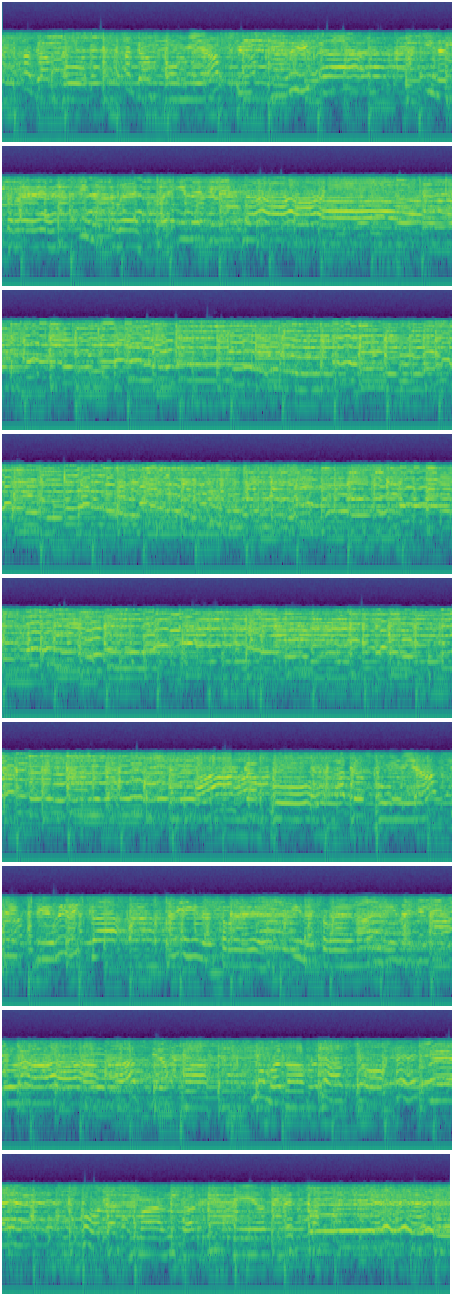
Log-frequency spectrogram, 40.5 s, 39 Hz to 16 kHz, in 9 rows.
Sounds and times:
Singing: 0:00.0 - 0:12.0, 0:23.7 - 0:40.4
Music: 0:00.0 - 0:40.4.

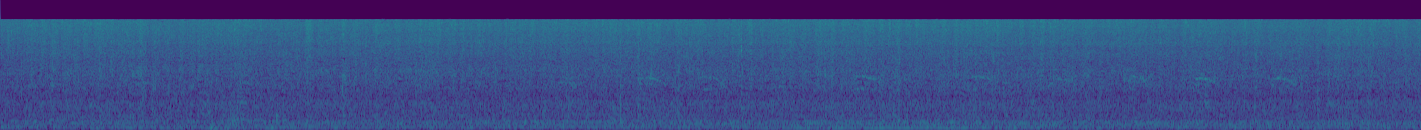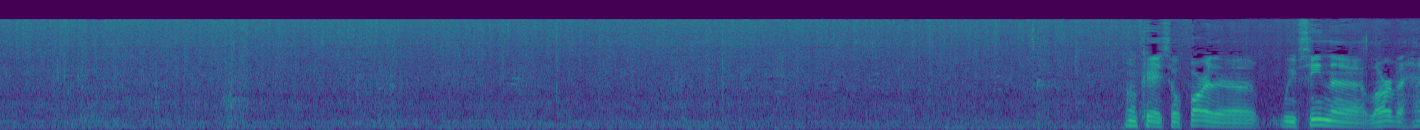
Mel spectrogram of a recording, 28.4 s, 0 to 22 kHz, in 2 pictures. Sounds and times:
Insect: 0:00.0 - 0:28.4.

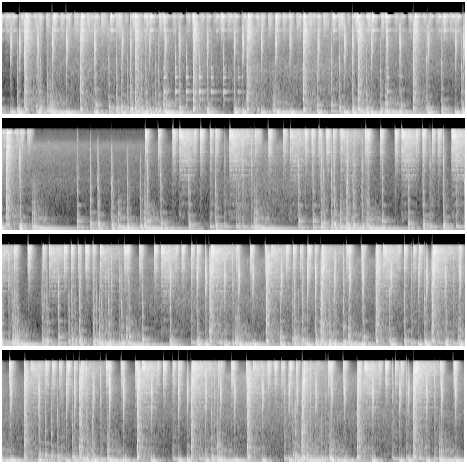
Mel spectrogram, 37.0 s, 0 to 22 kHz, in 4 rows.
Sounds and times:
Music: 0:00.0 - 0:37.0
Outside, rural or natural: 0:00.0 - 0:37.0.

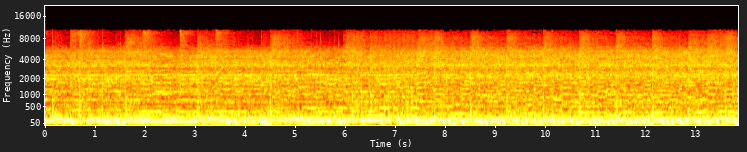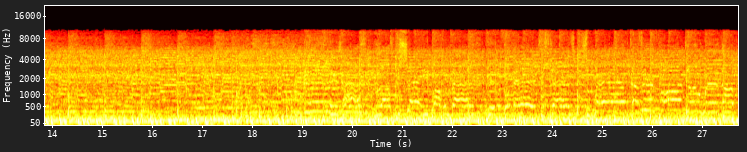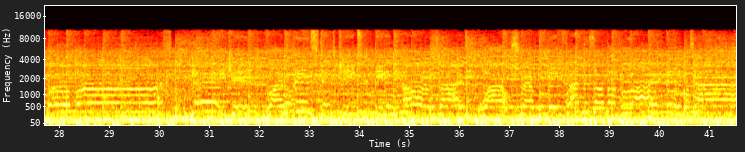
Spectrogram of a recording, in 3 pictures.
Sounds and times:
Music: 0:00.0 - 0:41.5.

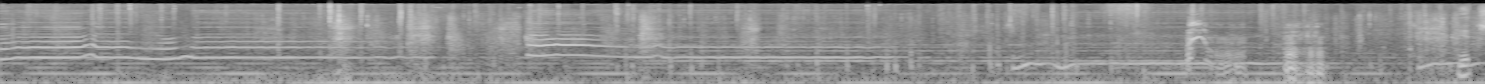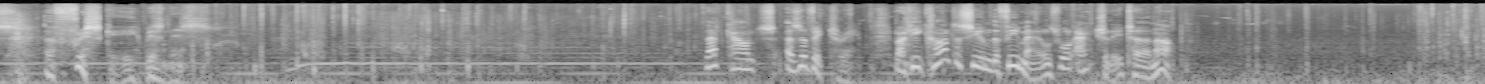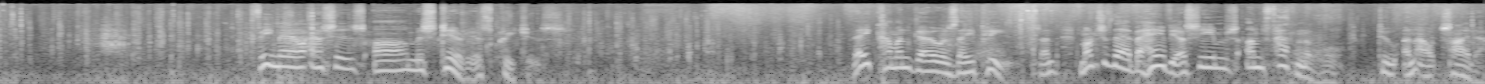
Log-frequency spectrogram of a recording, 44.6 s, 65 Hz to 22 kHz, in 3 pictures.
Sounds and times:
Music: 0:00.0 - 0:26.5
Horse: 0:00.0 - 0:44.5
Outside, rural or natural: 0:00.0 - 0:44.5
Speech: 0:14.2 - 0:17.1, 0:21.9 - 0:26.6, 0:32.2 - 0:35.4, 0:38.2 - 0:44.5.

